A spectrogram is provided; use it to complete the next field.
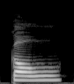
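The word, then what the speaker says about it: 高: It's pronounced go, right? Now, you might not be familiar with Cantonese tones, but this go is actually called tone 1 in Cantonese.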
